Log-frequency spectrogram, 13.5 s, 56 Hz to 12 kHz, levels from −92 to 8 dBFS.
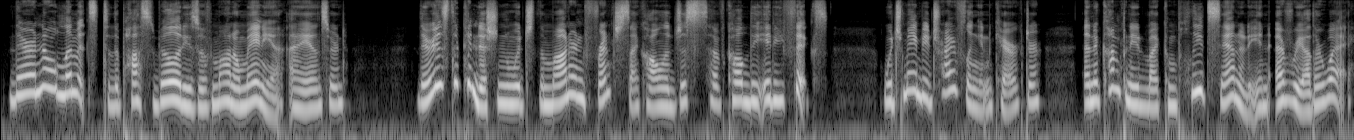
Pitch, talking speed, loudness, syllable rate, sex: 250 Hz, 175 wpm, -18 LUFS, 6.5 syllables/s, female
